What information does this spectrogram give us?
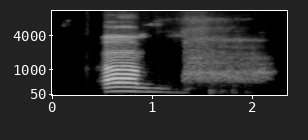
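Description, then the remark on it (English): A parrot lets out a single nasal, downward-sliding call, followed by a raspy, breathy chatter. Both sounds are fairly loud, with no human talk alongside. “Parrot, do you what do you think the score is going to be?”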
